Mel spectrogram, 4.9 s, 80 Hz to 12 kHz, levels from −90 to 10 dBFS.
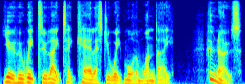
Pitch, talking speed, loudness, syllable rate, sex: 105 Hz, 195 wpm, -17 LUFS, 4.2 syllables/s, male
